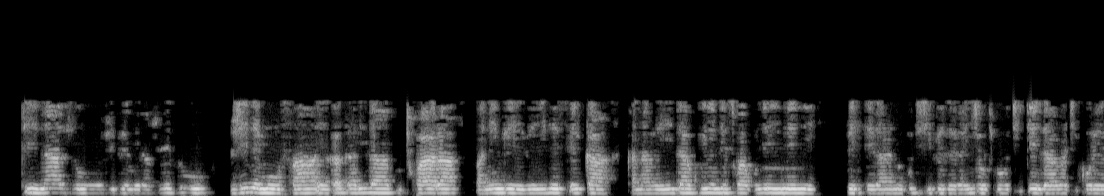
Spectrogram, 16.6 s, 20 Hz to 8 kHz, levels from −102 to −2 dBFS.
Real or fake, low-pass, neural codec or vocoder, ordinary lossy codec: fake; 7.2 kHz; vocoder, 44.1 kHz, 128 mel bands every 512 samples, BigVGAN v2; AAC, 16 kbps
